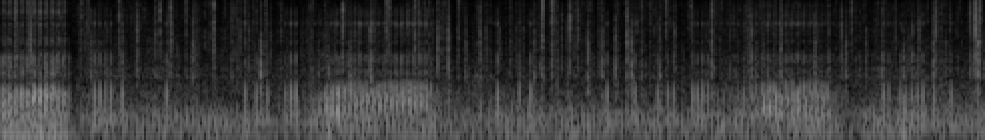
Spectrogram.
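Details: Cat dozing by a crackling fire in a cozy spring room, purring in soft rhythmic waves that rise and fall with its breathing, overlaid by bright crackles and snaps from the burning logs.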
